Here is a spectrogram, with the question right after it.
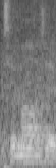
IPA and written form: təˈmɑːtəʊ (tomato)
